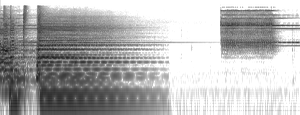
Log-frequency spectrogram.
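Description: A loud, resonant tonal chime fades out, and after a short silence a telephone, said to have broken down, rings in a steady, bright, buzzing burst that continues to the end. No one speaks.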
